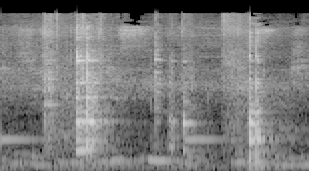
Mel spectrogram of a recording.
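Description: Metal engine parts clinking and knocking as they are handled, four or so sharp clinks with a brief metallic ring, the sharpest near the end.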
